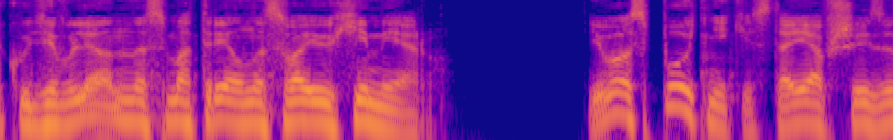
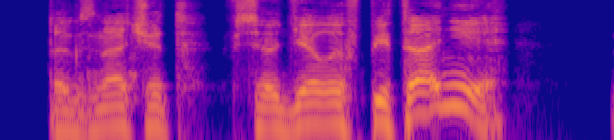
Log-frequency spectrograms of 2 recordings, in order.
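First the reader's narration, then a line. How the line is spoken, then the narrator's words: Forced out, reluctant. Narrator (Russian): наконец выдавил он из себя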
